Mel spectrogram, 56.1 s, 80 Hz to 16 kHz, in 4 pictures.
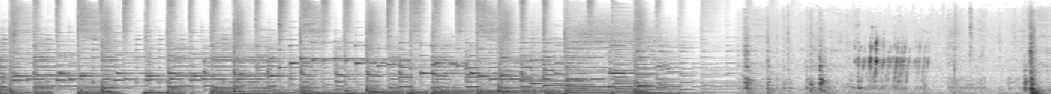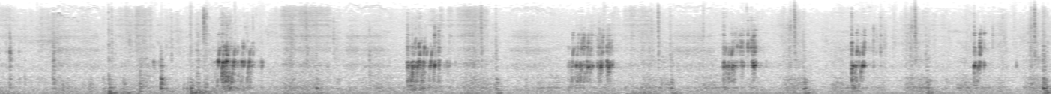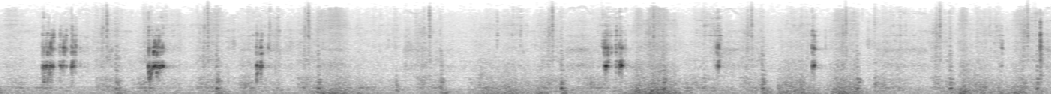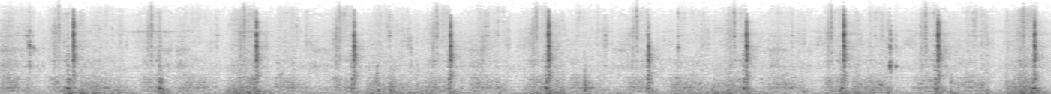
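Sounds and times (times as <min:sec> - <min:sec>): fluid gurgling and spurting: 0:11.3 - 0:13.0, 0:16.8 - 0:18.1, 0:19.4 - 0:20.6, 0:21.3 - 0:56.0.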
